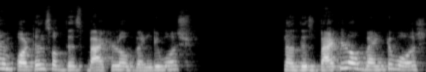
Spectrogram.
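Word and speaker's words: Wandiwash: of Wendy Bosch actually in Tamil Nadu there is a place called as vandavasi vasi but because of the anglicization of the language the place has been pronounced as Vandy wash now what is the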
